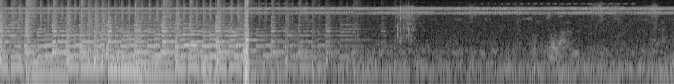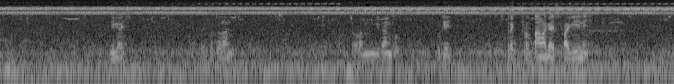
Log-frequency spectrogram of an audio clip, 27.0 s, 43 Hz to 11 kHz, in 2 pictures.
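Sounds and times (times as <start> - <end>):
high-pitched insect drone: 0.0 - 8.3.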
